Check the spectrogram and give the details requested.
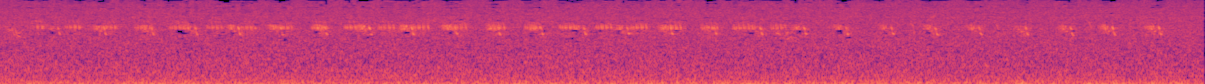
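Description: Weaver nestling begging inside its woven grass nest while being fed: a rapid, even series of short high-pitched chirps, about six a second, that stops shortly before the end.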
